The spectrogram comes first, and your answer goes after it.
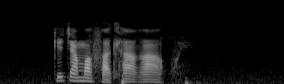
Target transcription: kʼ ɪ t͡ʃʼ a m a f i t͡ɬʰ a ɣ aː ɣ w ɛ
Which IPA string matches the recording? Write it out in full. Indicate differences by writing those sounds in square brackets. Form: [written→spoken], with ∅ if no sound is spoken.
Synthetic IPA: kʼ ɪ t͡ʃʼ a m a f [i→a] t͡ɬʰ a ɣ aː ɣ w ɛ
